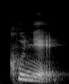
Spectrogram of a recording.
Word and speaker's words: kunyit: And there is no corresponding sound in the English language for it.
